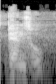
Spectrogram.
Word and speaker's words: Denzel: Actually, it's Denzel. – Oh, no, is it really? – Yeah, he was Denzel.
